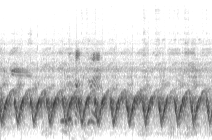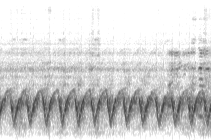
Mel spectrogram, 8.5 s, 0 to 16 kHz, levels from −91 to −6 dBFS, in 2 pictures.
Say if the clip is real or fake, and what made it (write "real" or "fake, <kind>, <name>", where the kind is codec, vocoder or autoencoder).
real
